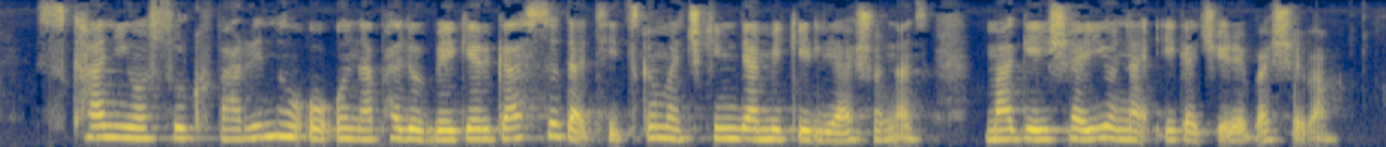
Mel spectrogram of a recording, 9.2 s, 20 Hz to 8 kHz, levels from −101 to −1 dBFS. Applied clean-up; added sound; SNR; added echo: none; none; none; none.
